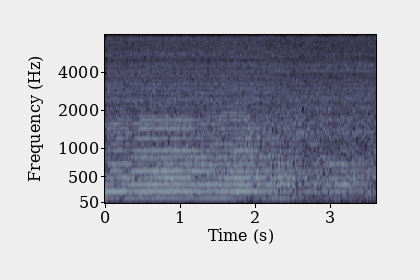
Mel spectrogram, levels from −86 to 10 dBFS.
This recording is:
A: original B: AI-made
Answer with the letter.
A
